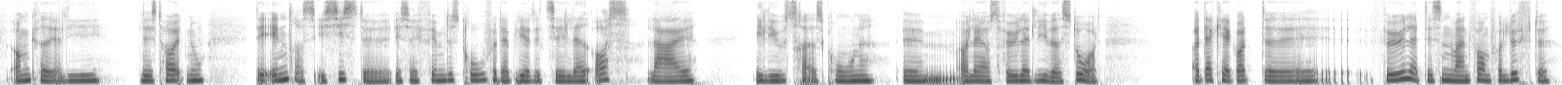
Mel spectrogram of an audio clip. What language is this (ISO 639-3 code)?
dan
